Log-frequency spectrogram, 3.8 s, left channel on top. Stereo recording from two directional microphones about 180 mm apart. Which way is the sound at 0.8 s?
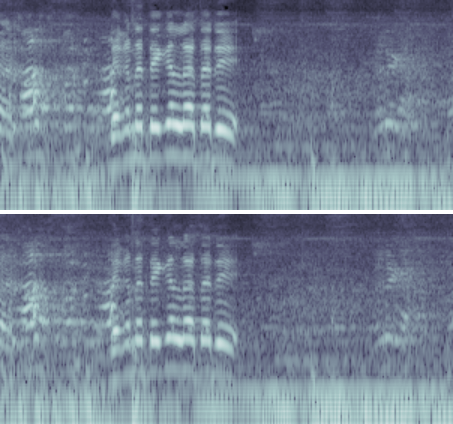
50° left (ahead or behind).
